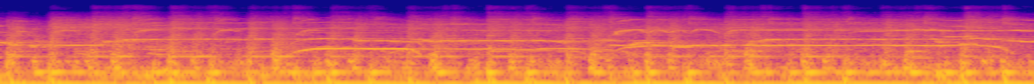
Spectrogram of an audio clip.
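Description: Live band music at full volume: dense, driving drumming under long held melody notes and a steady deep bass.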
